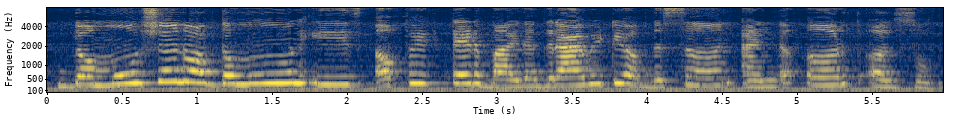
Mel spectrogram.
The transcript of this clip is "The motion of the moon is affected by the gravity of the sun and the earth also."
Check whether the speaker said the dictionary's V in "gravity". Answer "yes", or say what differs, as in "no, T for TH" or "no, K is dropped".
yes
